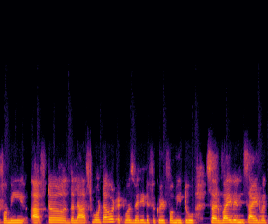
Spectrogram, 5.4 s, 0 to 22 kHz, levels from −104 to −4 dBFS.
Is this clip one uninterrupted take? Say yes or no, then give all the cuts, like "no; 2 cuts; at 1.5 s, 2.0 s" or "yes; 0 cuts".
yes; 0 cuts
